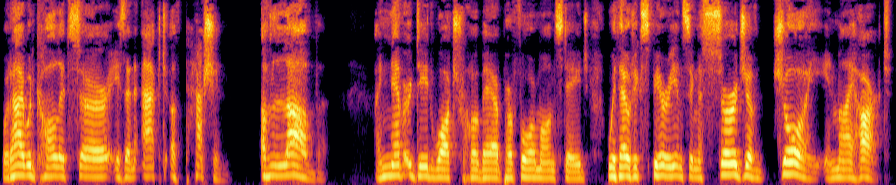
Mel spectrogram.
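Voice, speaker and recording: A man playing an old friar in a radio play, speaking in formal, ornate, deliberate phrases with gallant fondness. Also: fairly high pitch, fairly bright tone. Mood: gallant, fond. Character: courtly old Trappist friar, fond, wry, gallant storyteller.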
